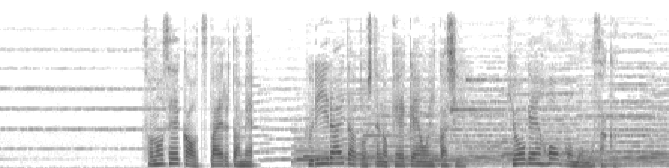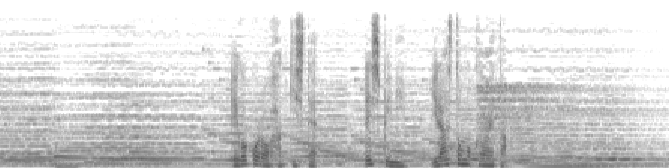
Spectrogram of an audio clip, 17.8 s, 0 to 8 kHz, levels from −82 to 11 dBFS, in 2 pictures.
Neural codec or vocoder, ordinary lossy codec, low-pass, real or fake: none; none; 7.2 kHz; real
